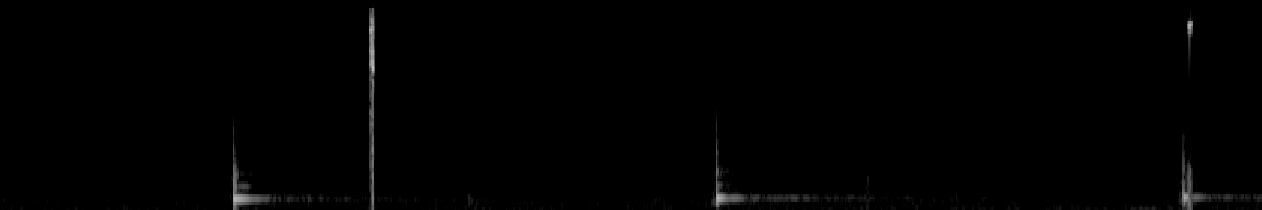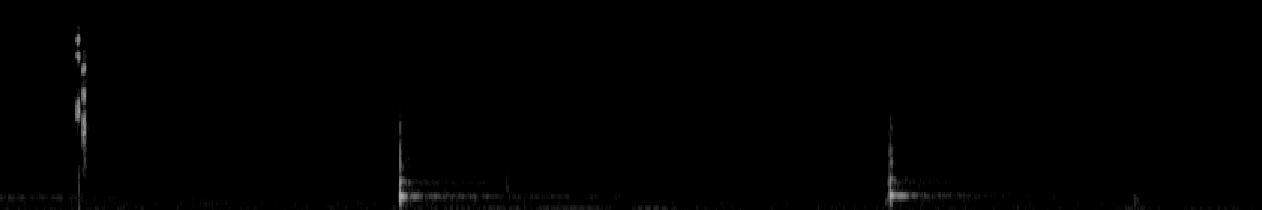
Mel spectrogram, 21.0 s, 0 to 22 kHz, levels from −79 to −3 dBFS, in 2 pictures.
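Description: Corrupt frames decoded in this music at 0.73, 1.94, 3.07, 7.21, 9.89, 11.14 and 14.72 s: damaged compressed frames played anyway, giving brief chirps or noise bursts, loudest at 3.07 and 9.89 s and barely audible at 0.73 s.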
